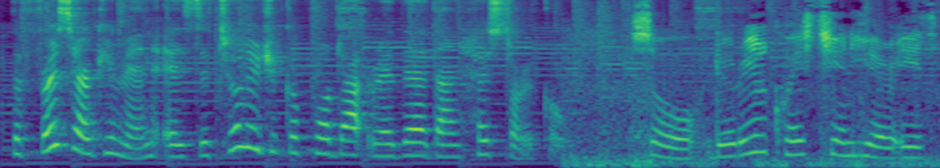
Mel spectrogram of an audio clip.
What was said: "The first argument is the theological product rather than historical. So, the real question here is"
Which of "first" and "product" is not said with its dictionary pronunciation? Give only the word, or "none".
none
